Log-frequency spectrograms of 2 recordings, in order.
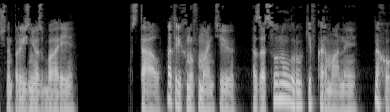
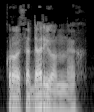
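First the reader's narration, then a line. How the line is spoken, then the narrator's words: Grumbled. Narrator (Russian): буркнул Ботлер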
